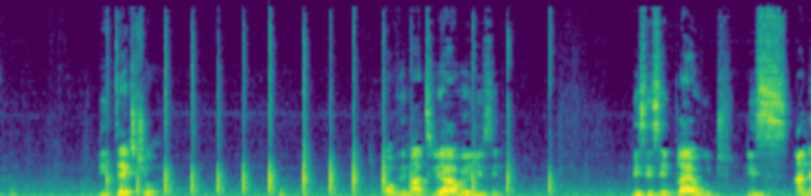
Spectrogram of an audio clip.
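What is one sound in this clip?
A young man speaks calmly into a clip-on microphone, close by.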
